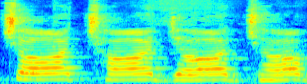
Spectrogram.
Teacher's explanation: जब हम च, छ, ज, झ बोलते हैं तो हमारी जीभ ऊपर तालु में जाती है। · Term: च वर्ग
